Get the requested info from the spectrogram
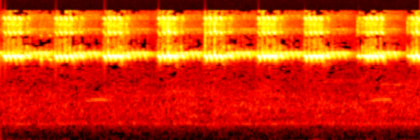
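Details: Night-time crickets give short, buzzy, high-pitched chirp bursts, each made of quick pulses and repeated roughly once per second, over a faint steady background hum.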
